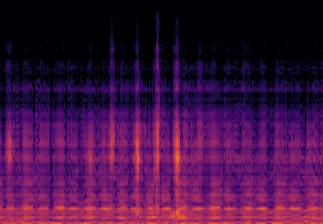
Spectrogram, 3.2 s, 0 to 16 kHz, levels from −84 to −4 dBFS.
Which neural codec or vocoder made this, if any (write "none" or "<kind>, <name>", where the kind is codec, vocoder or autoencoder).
vocoder, BigVGAN v2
